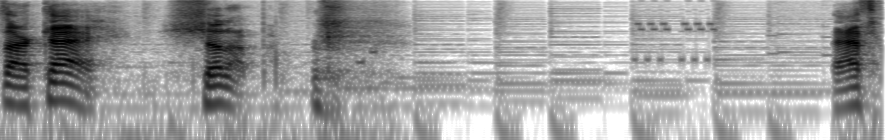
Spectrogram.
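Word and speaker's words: Darke: This knife, it was Joe Dark's, wasn't it? It's pronounced Darkay.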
